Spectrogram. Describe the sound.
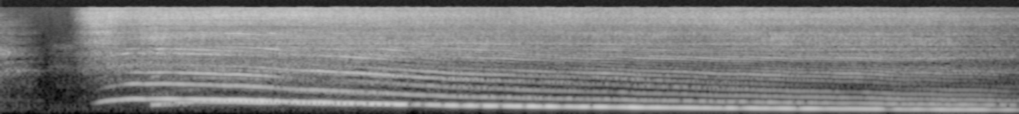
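A breathy, airy voice sings a glissando vocal exercise on a long 'wuh' with lots of air, sliding slowly and smoothly from a high pitch down to a low one, sustained for about five seconds, with a second voice seemingly joining in.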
